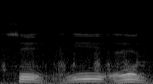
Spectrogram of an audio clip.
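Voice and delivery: "سرير" slowly split into its syllables; very slow, separated "سرير". Shown as a demonstration. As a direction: dictate "سرير" piece by piece as you write. Dictates word while writing.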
